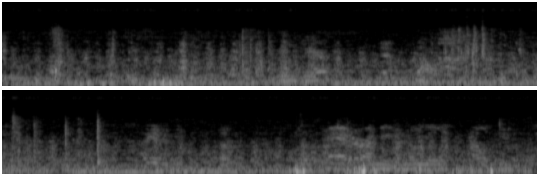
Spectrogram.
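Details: Rhodesian Ridgeback walking while breathing hard: rhythmic huffing pants mixed with human speech and a couple of louder knocks near the end.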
